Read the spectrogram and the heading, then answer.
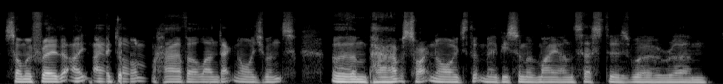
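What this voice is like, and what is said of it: British English accent. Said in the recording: “I'm not in the US, as you can probably tell by my accent. I'm in the UK”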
